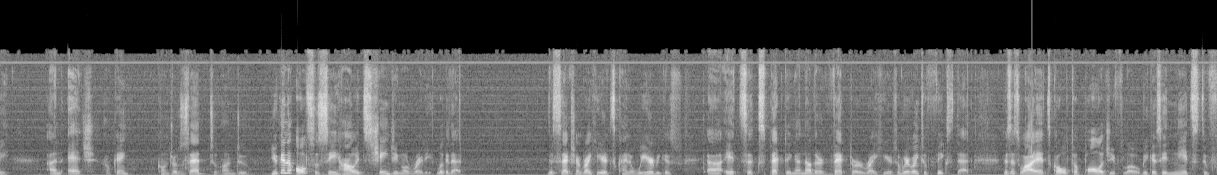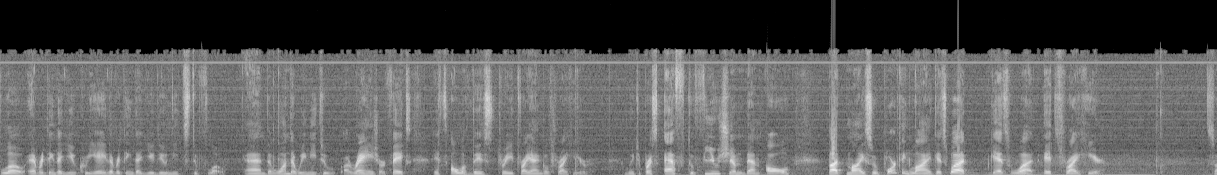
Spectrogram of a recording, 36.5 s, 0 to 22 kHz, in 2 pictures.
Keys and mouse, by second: 2.8 ctrl+z, 14.8 alt+a, 22.6 3, 22.6 click, 22.7-23.8 middle drag, 23.8-25.0 shift+drag, 25.0 middle click, 27.1 f, 28.9 alt+a, 35.8 k.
